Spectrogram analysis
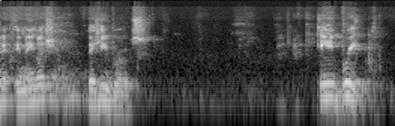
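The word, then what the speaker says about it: עברית: Ibrit is how you say Hebrew in Hebrew.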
